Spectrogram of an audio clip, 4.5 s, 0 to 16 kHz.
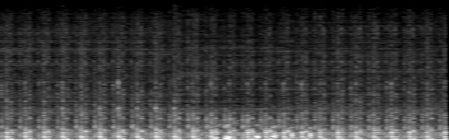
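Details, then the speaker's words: Frozen, neglected Bobcat T595 diesel skid steer, started cold after glow plug warm-up and battery issues: lumpy uneven low chugging with gaps in firing, smoking, running on only 1–3 cylinders; misfire, possibly flooded cylinders with unburnt fuel. "She's chugging, but it's smoking. We really shouldn't see any smoke coming out of it, but it's only running on 1 or 2 cylinders at the moment. Maybe 3."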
